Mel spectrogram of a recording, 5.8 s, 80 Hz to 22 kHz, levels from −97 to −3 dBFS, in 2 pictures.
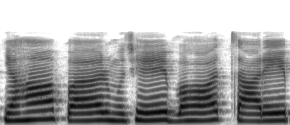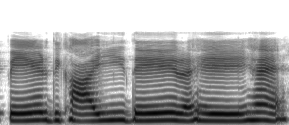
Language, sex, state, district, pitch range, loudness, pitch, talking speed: Hindi, female, Madhya Pradesh, Katni, 225-245 Hz, -12 LUFS, 235 Hz, 105 wpm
